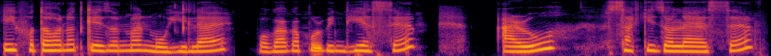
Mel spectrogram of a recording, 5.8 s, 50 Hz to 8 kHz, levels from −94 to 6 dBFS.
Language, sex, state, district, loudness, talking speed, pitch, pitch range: Assamese, female, Assam, Kamrup Metropolitan, -17 LUFS, 125 wpm, 255 Hz, 230-275 Hz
